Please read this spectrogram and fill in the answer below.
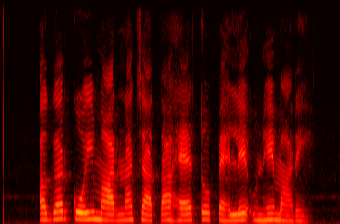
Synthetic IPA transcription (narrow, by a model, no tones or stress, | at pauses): ɐɡəɾkoːimaːɾnat͡ʃaːɦt̪aɦɛt̪oːpɛɦleʔʊnɦẽmaːɾẽː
